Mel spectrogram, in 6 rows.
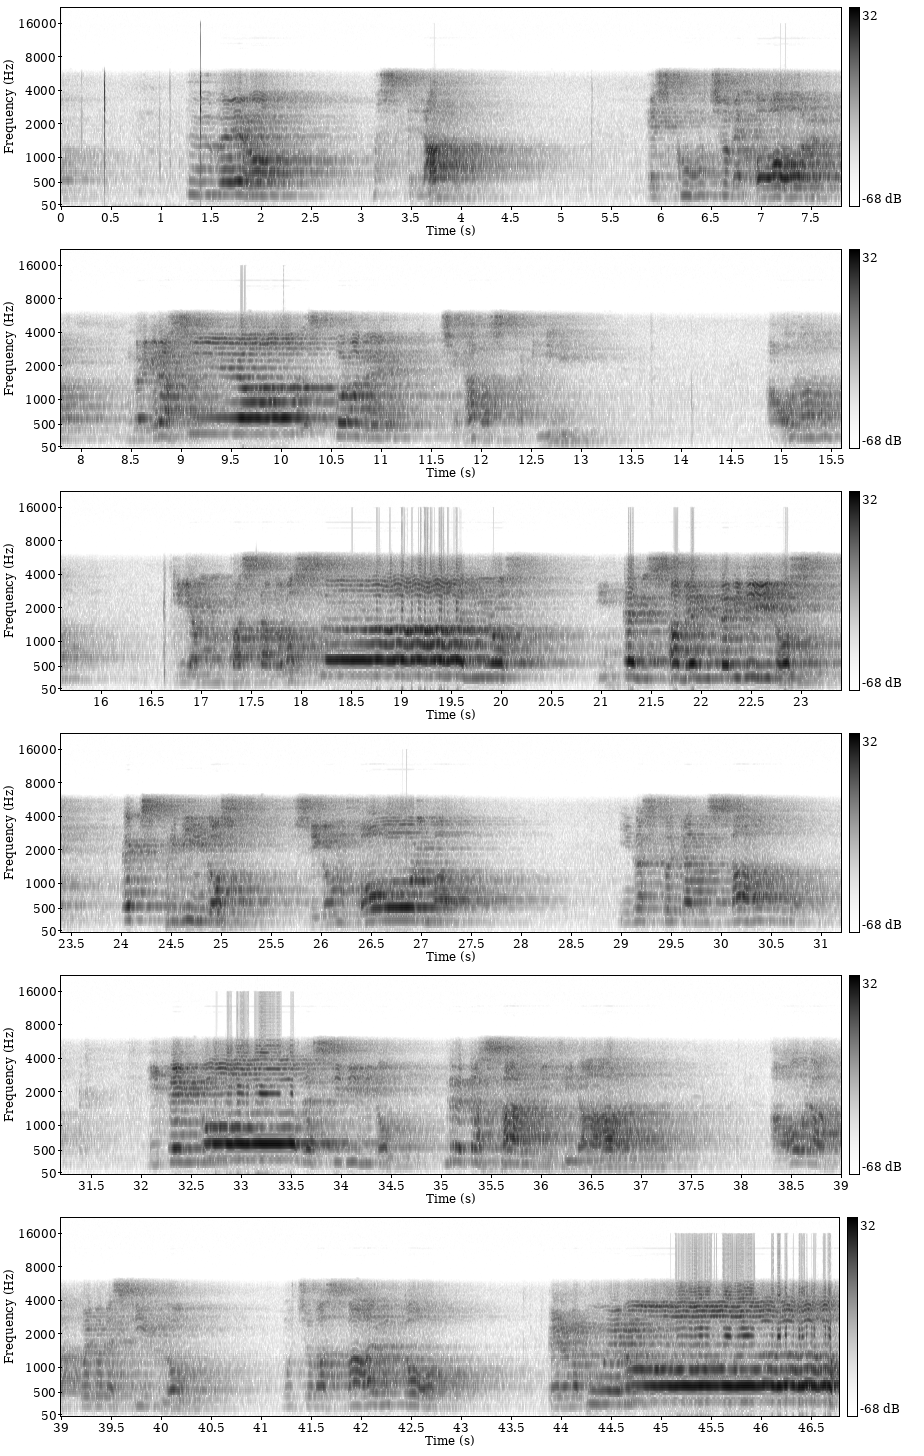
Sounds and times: Vocal music: 0:00.0 - 0:04.3, 0:14.9 - 0:28.0, 0:43.9 - 0:46.7.

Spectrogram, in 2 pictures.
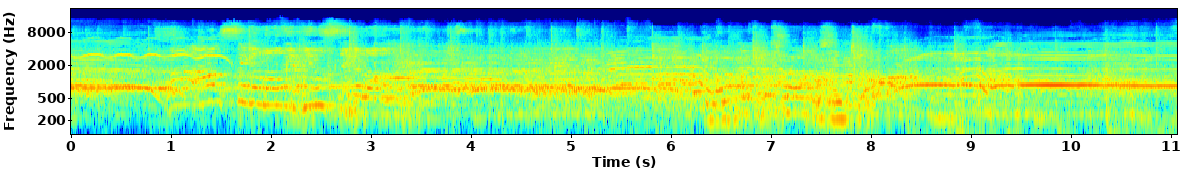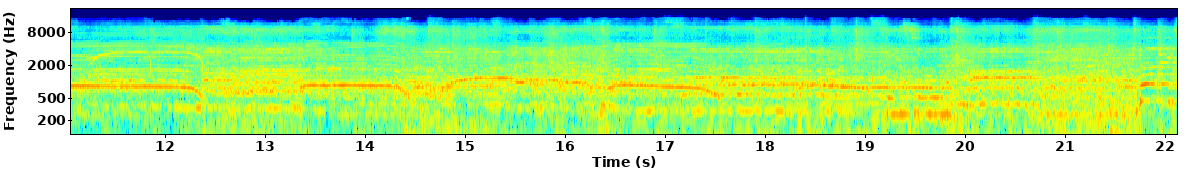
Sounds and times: Speech: 0:01.0 - 0:03.3, 0:06.3 - 0:08.0
Music: 0:01.4 - 0:22.1.

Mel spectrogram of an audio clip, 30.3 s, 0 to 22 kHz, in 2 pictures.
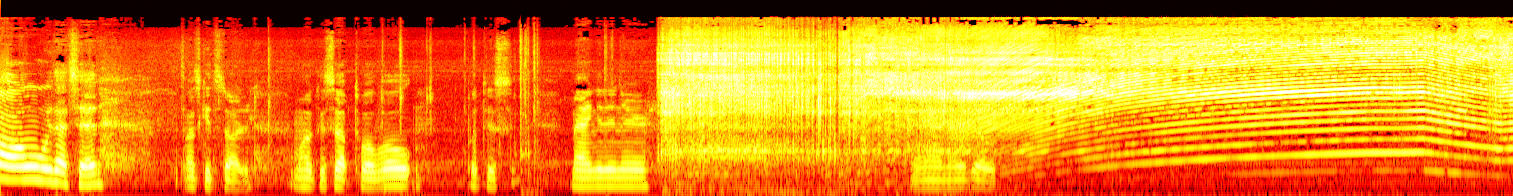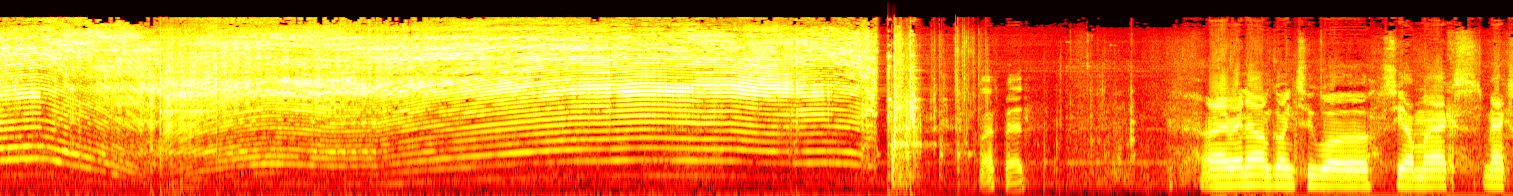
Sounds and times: Speech: 0:00.0 - 0:01.1, 0:01.8 - 0:05.2, 0:05.8 - 0:06.6, 0:09.1 - 0:10.0, 0:24.9 - 0:25.4, 0:27.2 - 0:30.2.

